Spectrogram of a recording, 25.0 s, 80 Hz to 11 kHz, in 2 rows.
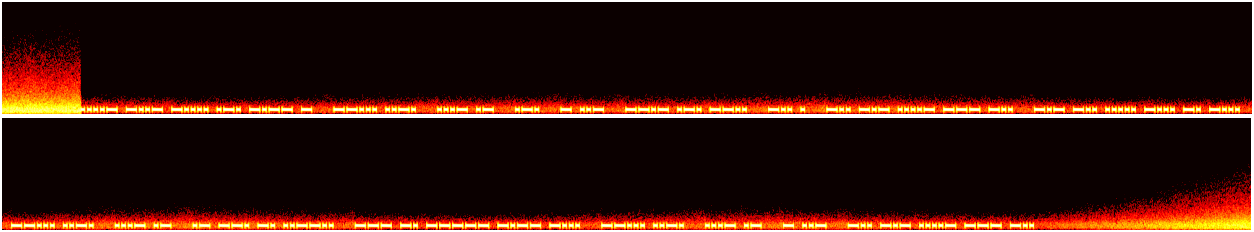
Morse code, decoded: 4X6RYT 7F VA R TU QRZ DE DK4OD KD5BNB 7F VA AGN? ON0YB 7F VA TU DK4OD

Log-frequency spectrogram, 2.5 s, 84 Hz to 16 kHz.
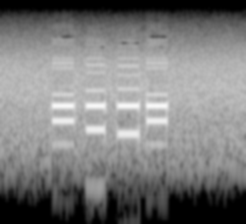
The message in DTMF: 0520

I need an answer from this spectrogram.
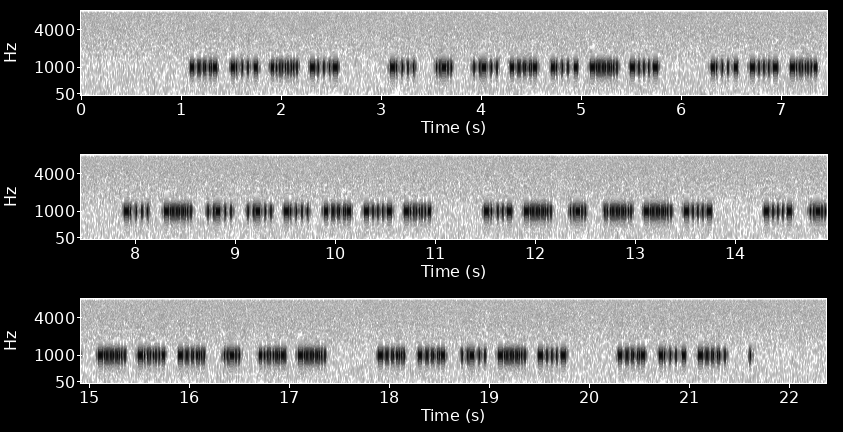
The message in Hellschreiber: AUCH LITAUEN UND LETTLAND WEISEN NIEDRIGE RATEN AUF.

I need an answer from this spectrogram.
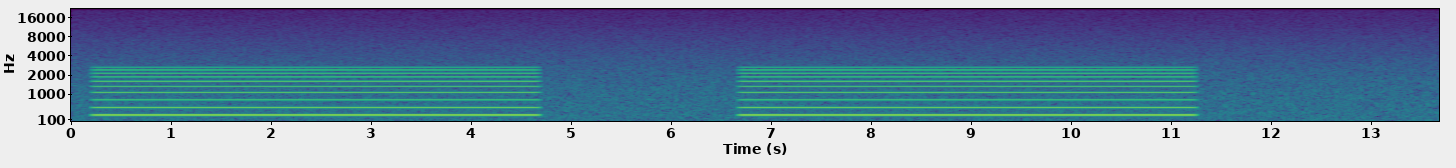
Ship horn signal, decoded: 2 long

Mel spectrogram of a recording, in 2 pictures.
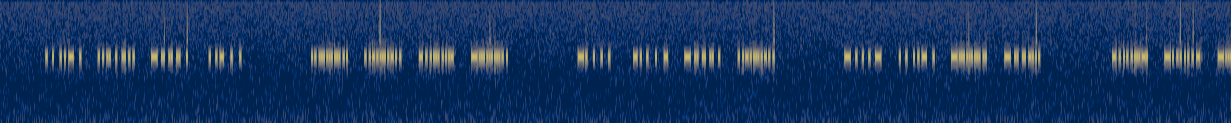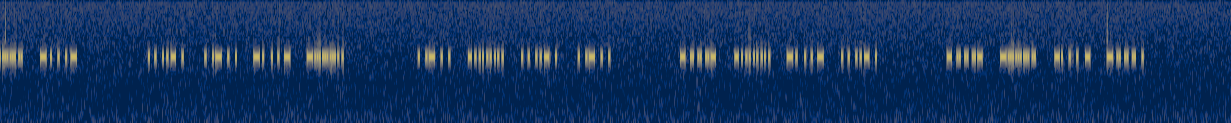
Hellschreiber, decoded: JXFY SZQE LVPZ NJBR GDBH JTWE TCJT ACWJ ABUF

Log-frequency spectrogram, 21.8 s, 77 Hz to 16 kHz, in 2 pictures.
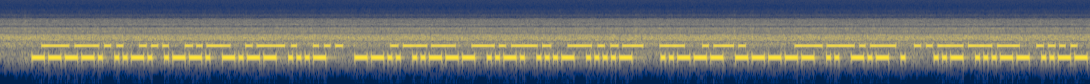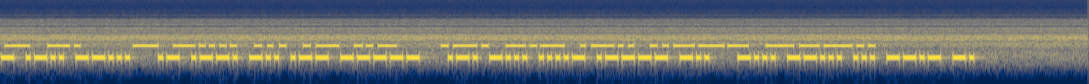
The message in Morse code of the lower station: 9FPYV Z2FV4 20IKE U32L7 APDW0 RB41D B7SQN

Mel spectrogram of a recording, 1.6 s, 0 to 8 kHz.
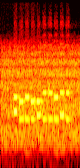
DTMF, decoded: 0454766596

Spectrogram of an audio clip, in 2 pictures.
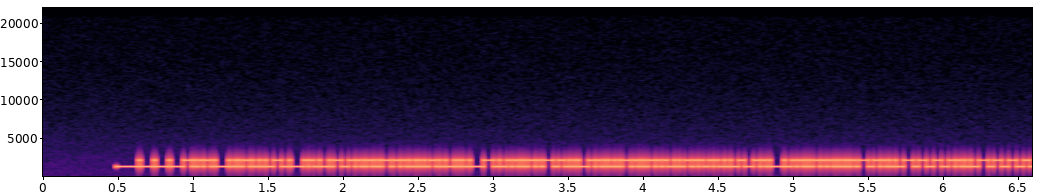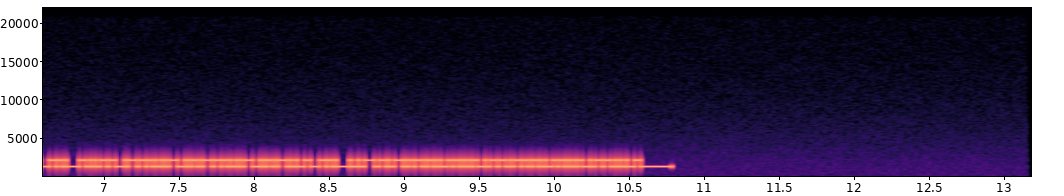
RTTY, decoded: JH9LKO DE JA6TUR TNX FER CALL. UR RST 599 599. NAME JOSE JOSE. QTH DURBAN DURBAN.

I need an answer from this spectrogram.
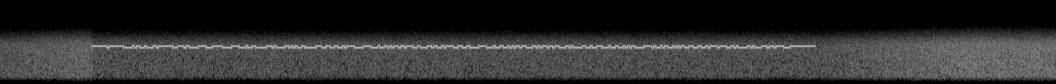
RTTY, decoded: COMO TESTIGO FUNGIO RAFAEL RODRIGUEZ.

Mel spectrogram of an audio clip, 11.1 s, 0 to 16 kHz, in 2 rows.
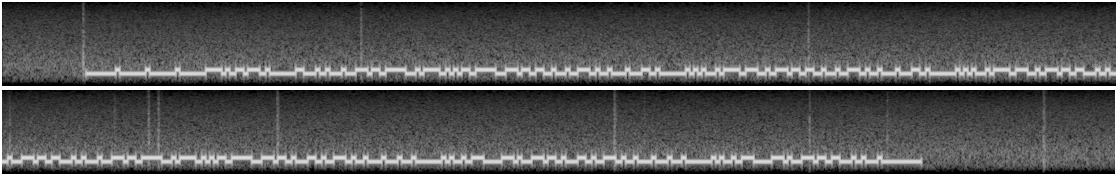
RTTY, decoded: CQ TEST PA7YEN PA7YEN CQ CQ TEST UA1FMH UA1FMH CQ

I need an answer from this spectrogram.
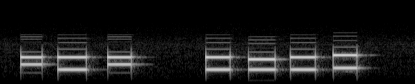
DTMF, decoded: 020 2126

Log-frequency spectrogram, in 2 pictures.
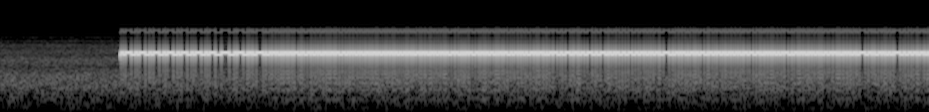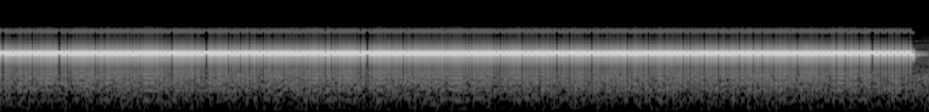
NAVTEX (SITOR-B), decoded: WIEZIENIE, GDZIE OSADZONO MACIUSIA, BYLA TO STARA, ZRUJNOWANA FORTECA, PRZEZNACZONA DLA NAJWIEKSZYCH

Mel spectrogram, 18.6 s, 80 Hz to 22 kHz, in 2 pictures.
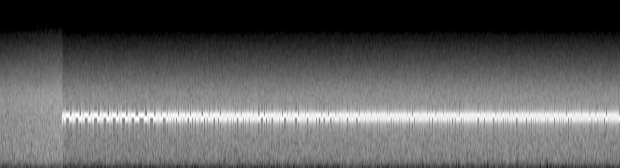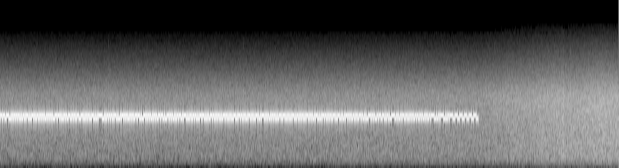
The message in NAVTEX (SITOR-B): ZCZC VE96 NAV WARNING 18. WRECK IN PSN 09-07N 067-05W. WIDE BERTH REQUESTED. NNNN

